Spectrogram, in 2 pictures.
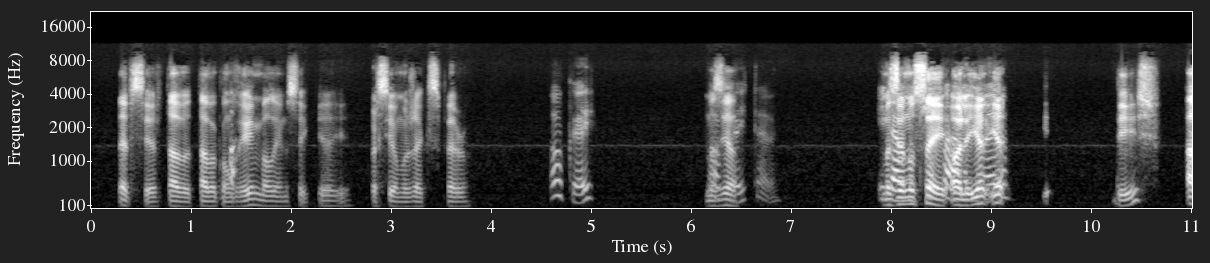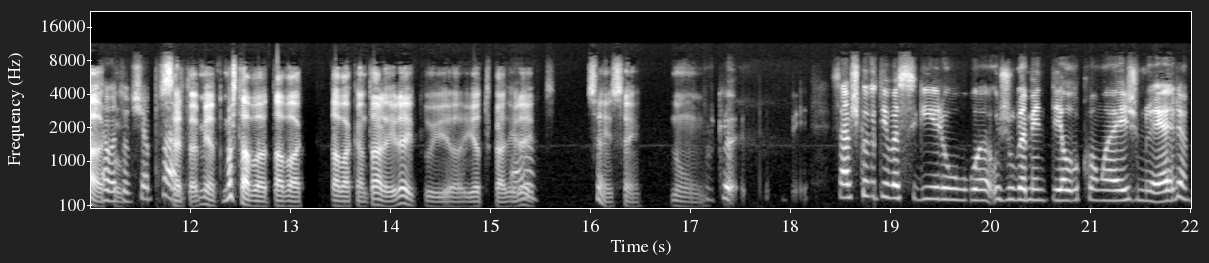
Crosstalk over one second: present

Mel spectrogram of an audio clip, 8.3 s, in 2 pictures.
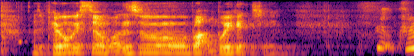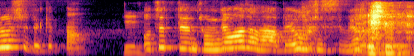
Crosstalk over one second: none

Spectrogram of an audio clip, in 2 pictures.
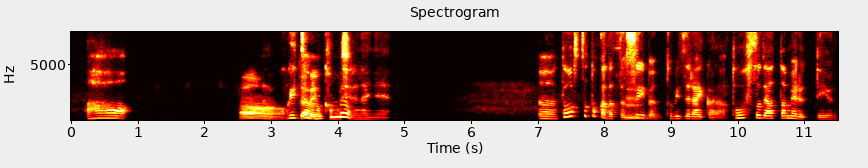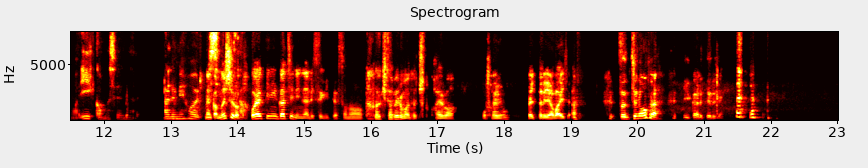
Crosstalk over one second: present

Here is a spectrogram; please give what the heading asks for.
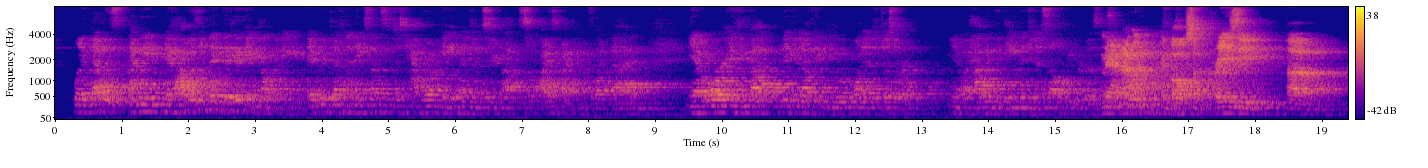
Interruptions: present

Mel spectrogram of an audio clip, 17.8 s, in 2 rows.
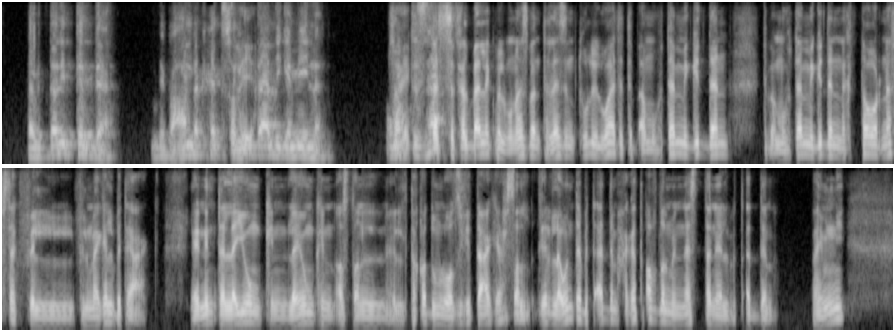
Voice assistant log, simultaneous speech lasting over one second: none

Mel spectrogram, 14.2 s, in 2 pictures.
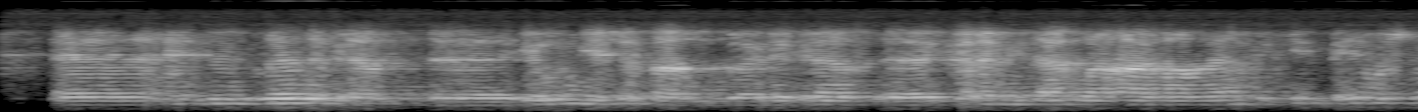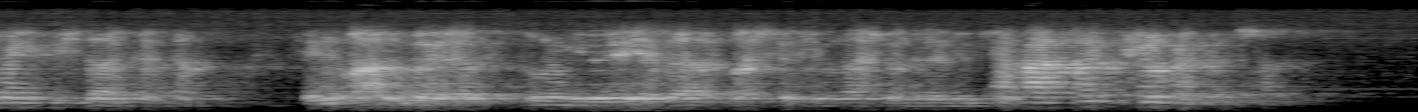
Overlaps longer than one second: none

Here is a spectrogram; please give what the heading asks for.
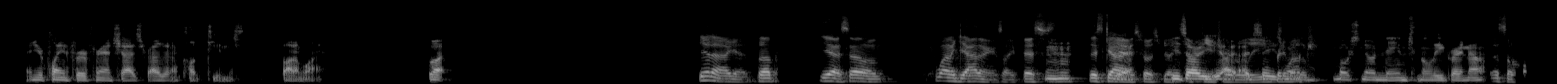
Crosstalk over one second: present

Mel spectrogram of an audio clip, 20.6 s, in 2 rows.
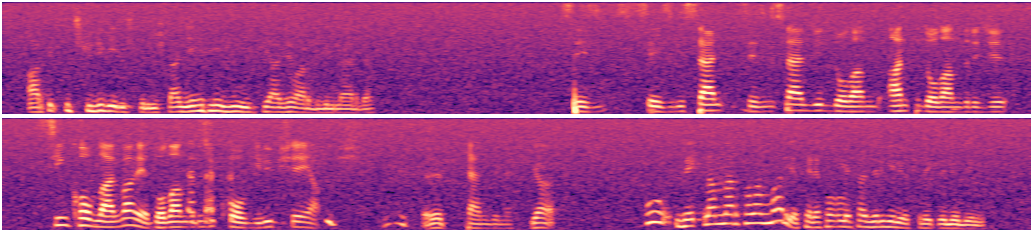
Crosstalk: none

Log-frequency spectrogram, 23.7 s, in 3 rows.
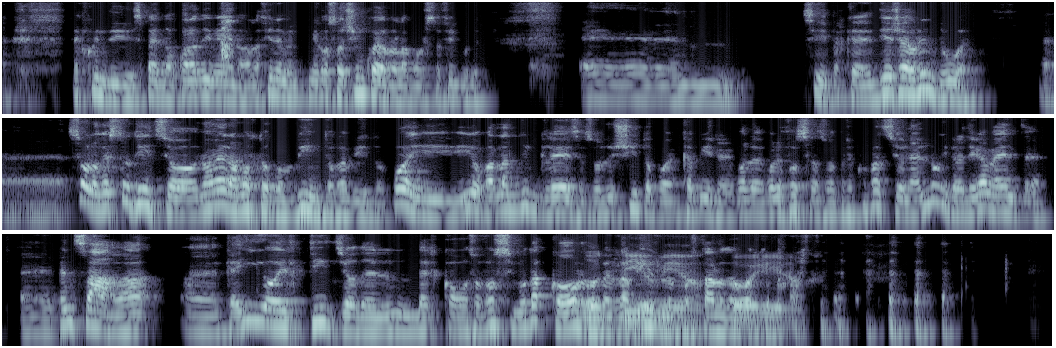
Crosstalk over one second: present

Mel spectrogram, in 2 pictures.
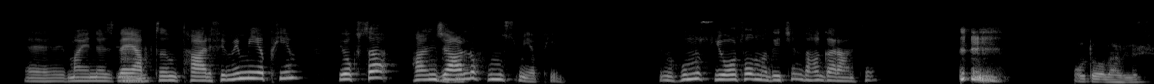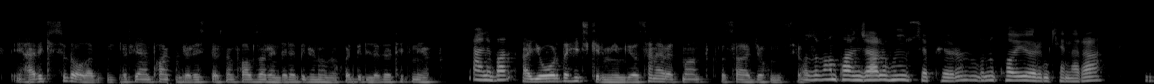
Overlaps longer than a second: none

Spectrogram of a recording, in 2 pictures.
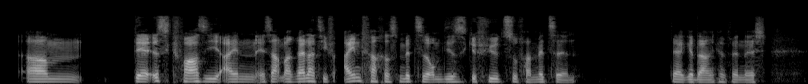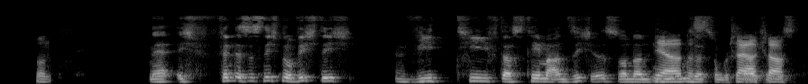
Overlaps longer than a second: present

